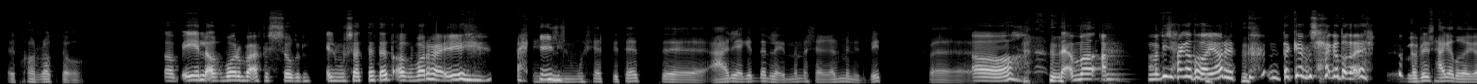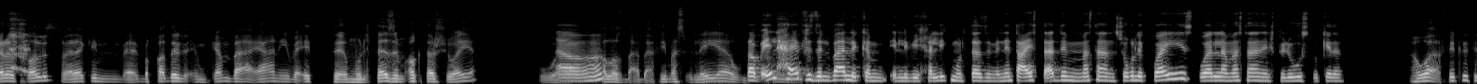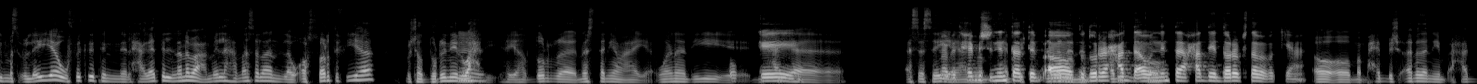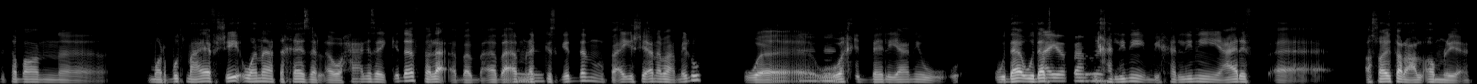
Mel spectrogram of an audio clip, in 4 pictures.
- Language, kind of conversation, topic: Arabic, podcast, إزاي بتقاوم الإغراءات اليومية اللي بتأخرك عن هدفك؟
- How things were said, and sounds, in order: laughing while speaking: "أخبارها إيه؟ احكي لي"; unintelligible speech; laugh; chuckle; tapping; laughing while speaking: "أنت كان مش حاجة اتغير"; chuckle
